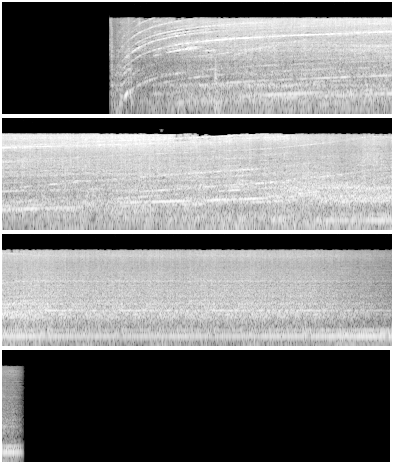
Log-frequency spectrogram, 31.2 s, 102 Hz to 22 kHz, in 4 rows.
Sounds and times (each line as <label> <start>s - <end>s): Gas Turbine Engine 2.2s - 23.8s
